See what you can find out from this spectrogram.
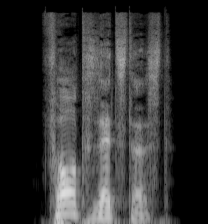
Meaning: inflection of fortsetzen: 1. second-person singular dependent preterite 2. second-person singular dependent subjunctive II
- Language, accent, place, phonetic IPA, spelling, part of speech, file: German, Germany, Berlin, [ˈfɔʁtˌzɛt͡stəst], fortsetztest, verb, De-fortsetztest.ogg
